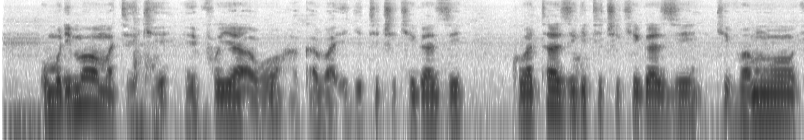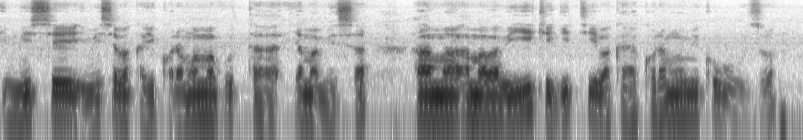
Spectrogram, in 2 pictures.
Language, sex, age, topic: Rundi, male, 25-35, agriculture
